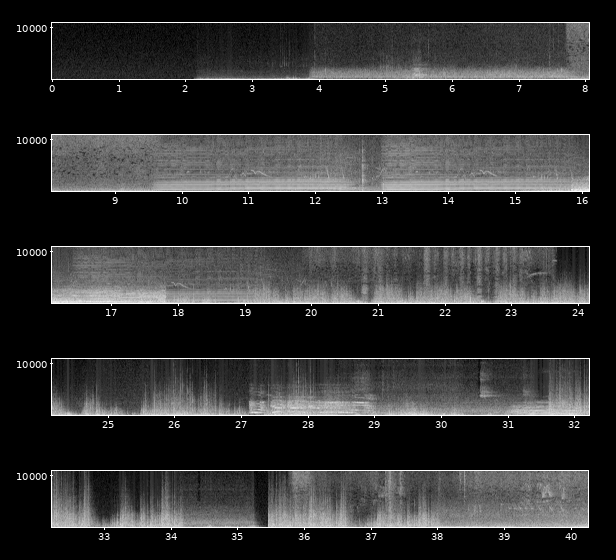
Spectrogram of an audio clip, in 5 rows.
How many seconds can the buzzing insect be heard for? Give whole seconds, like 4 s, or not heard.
26 s.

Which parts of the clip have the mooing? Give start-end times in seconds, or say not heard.
15.8-17.9, 30.6-32.1.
